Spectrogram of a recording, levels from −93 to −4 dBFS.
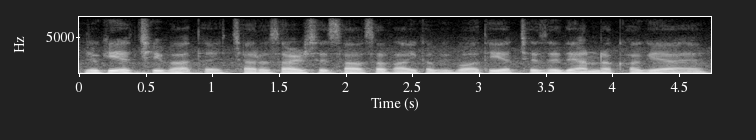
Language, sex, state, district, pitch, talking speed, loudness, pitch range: Hindi, male, Madhya Pradesh, Umaria, 115 Hz, 255 wpm, -17 LUFS, 110-120 Hz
